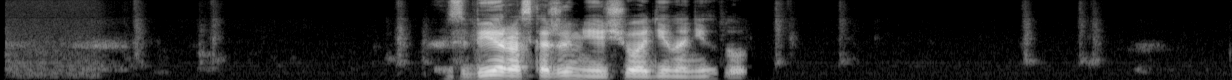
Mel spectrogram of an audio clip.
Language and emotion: Russian, neutral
